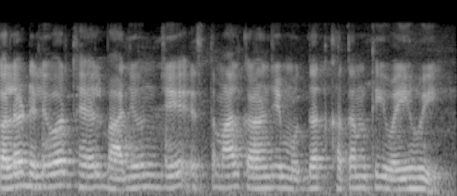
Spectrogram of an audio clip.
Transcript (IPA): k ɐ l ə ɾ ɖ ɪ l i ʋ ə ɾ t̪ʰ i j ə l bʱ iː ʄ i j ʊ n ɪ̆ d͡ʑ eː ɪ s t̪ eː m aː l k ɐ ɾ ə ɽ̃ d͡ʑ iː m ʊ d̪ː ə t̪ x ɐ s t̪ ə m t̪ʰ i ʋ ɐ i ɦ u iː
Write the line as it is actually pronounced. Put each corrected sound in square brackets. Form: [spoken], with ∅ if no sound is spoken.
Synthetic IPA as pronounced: k ɐ l ə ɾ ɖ ɪ l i ʋ ə ɾ t̪ʰ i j ə l bʱ [aː] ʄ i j ʊ n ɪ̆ d͡ʑ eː ɪ s t̪ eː m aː l k ɐ ɾ ə ɽ̃ d͡ʑ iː m ʊ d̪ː ə t̪ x ɐ [∅] t̪ ə m t̪ʰ i ʋ ɐ i ɦ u iː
